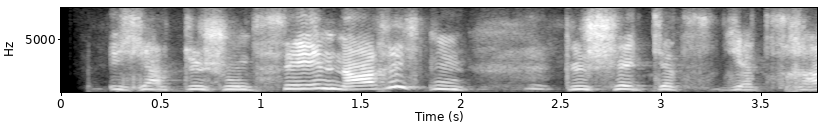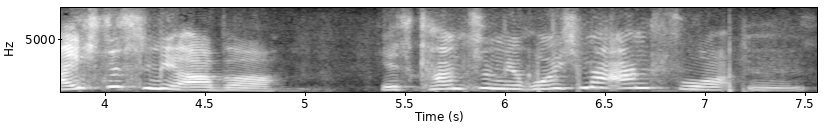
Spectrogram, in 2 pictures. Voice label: rage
